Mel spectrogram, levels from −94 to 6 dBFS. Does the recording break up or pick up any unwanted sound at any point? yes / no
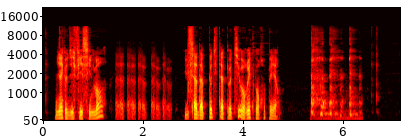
yes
